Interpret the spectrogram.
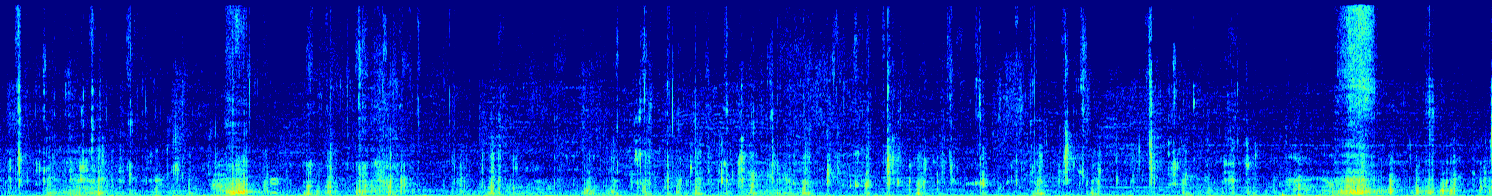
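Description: Close-up wet chewing and sticky mouth clicks of eating octopus tentacle. There is a louder burst about two seconds in and another near the end as a piece of tentacle goes into the mouth.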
